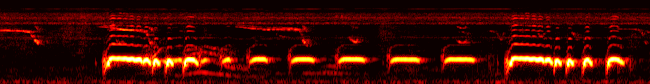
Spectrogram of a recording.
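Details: Local zebra dove song: a rapid stuttering burst of mellow coos, then six evenly spaced clear hoots, then another fast rippling burst.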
